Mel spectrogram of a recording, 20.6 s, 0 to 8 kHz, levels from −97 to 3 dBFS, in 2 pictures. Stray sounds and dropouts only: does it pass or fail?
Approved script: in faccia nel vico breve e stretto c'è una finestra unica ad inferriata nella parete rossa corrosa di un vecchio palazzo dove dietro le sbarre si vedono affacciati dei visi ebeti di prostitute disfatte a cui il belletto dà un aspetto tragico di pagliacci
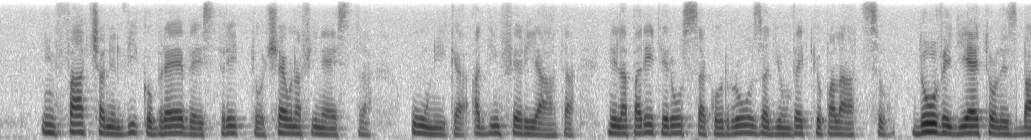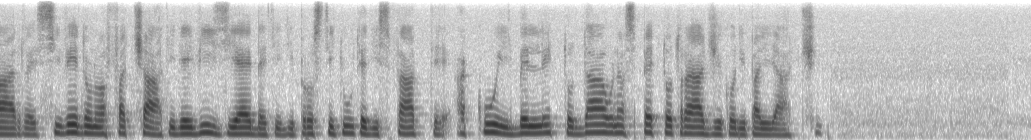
pass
